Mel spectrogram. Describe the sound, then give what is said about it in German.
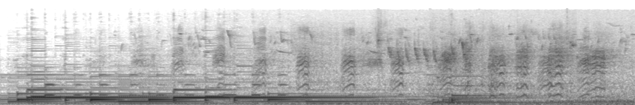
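A flock of ducks quacks loudly and repeatedly, overlapping calls filling the scene with a busy chorus, with a few higher bird calls mixed in. “auf die viel Gegenwart von Vögeln angesprochen, gesteht: Mir selber hört es gar nicht mehr.”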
